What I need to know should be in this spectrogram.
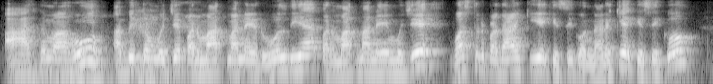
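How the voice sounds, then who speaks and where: A man giving a spiritual discourse, explaining by asking and answering his own questions and drawing out verse lines slowly. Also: a little high. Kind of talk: Hindi satsang discourse. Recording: dull lo-fi recording.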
